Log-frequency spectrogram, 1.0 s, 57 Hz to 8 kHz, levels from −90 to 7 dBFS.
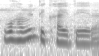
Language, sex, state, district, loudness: Hindi, female, Uttar Pradesh, Deoria, -43 LUFS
